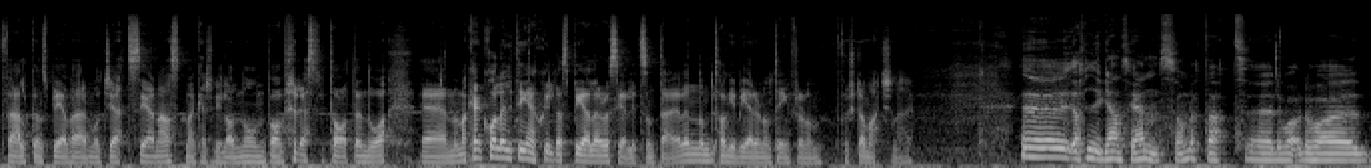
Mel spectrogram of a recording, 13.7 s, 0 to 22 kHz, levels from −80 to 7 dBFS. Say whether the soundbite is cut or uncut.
cut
